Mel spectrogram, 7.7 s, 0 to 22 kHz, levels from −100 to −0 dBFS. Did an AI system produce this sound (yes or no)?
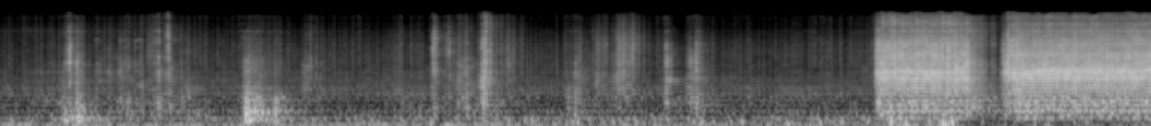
yes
